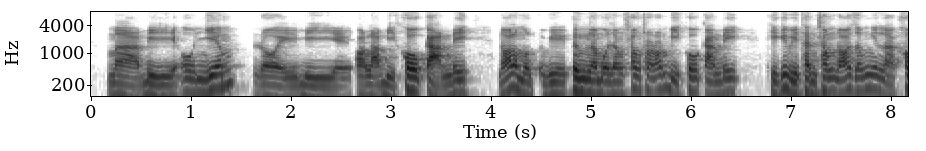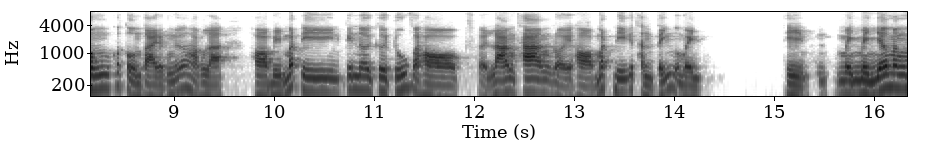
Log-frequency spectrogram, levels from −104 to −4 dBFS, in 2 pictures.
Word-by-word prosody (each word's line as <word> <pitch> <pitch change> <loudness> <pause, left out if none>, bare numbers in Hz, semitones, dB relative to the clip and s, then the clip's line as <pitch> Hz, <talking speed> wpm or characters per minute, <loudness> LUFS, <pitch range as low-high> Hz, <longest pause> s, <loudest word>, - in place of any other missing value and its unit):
mà 105 -3 -1
bị 105 -1 -2
ô 140 0 -2
nhiễm 155 +6 +2 0.3
rồi 100 -2 -2
bị, 100 -1 -4
à 95 - -3
hoặc 105 -1 +1
là 105 -1 +3
bị 105 -3 -4
khô 150 -2 +7
cạn 100 +2 +6
đi, 130 0 -3 0.3
nó - - +3
là 180 - +5
một 120 - 0 0.2
vị 115 0 -2
từng 140 -2 +6
là 130 - +4
một 120 -1 +2
dòng 120 -1 0
sông 160 +7 -1
sau - - -1
đó 155 - +1
nó 170 - -7
bị 125 -8 -4
khô 145 - +2
cằn 120 0 0
đi, 140 +1 -5 0.3
thì 125 - -4
cái 175 - +1
vị 120 -3 +1
thần 115 - +2
sông 145 +2 +1
đó, 135 +4 +2
giống 150 +1 -3
như 165 - -1
là, 145 - -2
không 165 +1 0
có 190 +3 -9
tồn 110 - -1
tại 105 - +2
được - - -5
nữa, 130 +8 -4
hoặc 115 - -4
là 100 -2 -1 0.3
họ 110 -1 +1
bị 110 0 -4
mất - - 0
đi 145 -2 -3
cái 160 - -3
nơi 155 -1 -1
cư 150 - +1
trú 155 +3 -1
và 175 - +1
họ - - +2 0.5
phải - - -6
lang 130 +2 +3
thang 140 -2 +6
rồi 95 - -3
họ 95 -2 +2
mất 170 - -4
đi 140 -2 -3
cái 165 - -6
thần 100 -1 -5
tính - - -3
của - - -5
mình. 100 -1 -1 0.9
Thì, 105 -2 -1
ừm, 125 - -15
mình 125 +1 0
mình 125 -1 +3
nhớ 160 +2 +7
mang 175 -1 +2
125 Hz, 270 wpm, -24 LUFS, 110-150 Hz, 0.9 s, khô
